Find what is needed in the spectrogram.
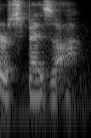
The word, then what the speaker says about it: Spezza: How do you say his name? Is it Spezza or Spezza? – I say Spezza.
